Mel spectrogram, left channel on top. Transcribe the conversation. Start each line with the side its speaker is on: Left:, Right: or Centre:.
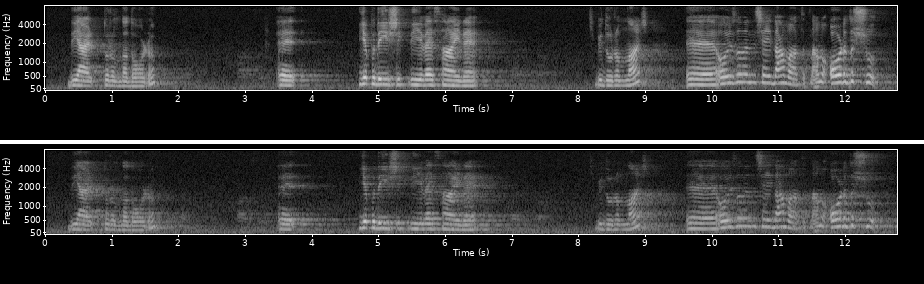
Left: diğer durumda doğru.
Right: Ha, hangisi?
Left: Ee, yapı değişikliği vesaire
Right: Hı. Aynen tamam.
Left: gibi durumlar. Ee, o yüzden hani şey daha mantıklı ama orada da şu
